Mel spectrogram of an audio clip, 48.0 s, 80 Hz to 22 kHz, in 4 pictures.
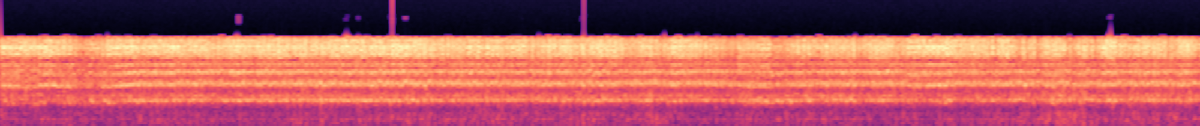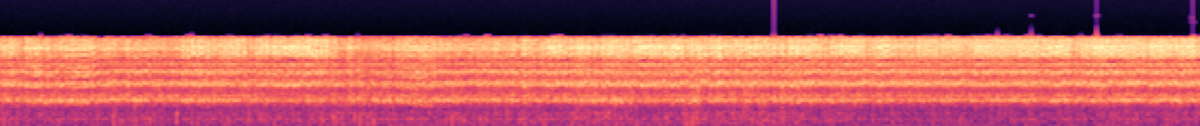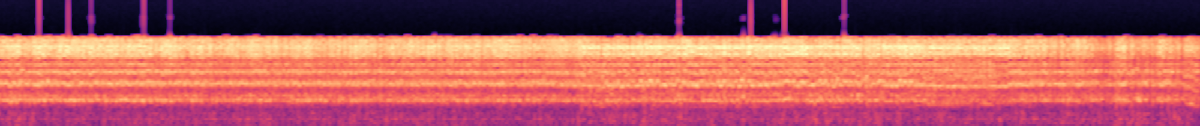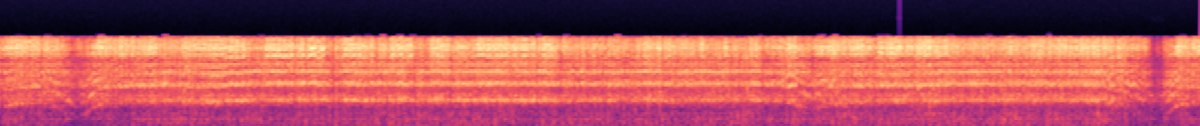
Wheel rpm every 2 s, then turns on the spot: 210, 230, 230, 230, 230, 240, 220, 230, 220, 230, 240, 230, 230, 230, 230, 200, 200, 220, 160, 230, 230, 220, 210, 150.
none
